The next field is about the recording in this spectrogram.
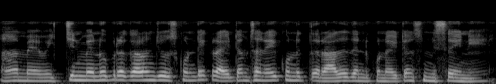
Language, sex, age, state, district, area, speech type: Telugu, male, 45-60, Andhra Pradesh, Eluru, rural, spontaneous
